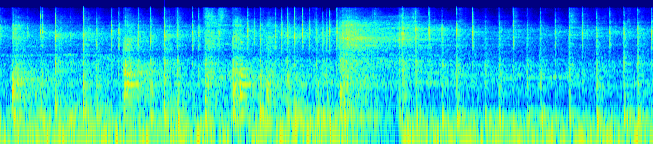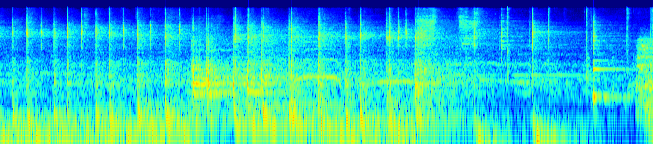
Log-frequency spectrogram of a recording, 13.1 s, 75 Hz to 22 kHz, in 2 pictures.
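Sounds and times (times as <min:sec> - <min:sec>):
rock drums playing: 0:00.0 - 0:13.0.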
